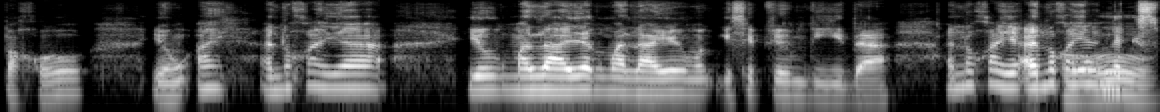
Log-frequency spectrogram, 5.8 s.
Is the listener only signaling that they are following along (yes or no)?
yes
